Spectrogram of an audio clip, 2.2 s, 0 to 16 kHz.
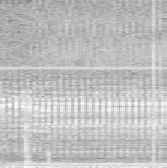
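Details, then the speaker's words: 1995 Honda Astrea Grand 100cc idling with a quick light ticking over the exhaust beat; oil rarely changed, seal damaged, and the noise began after fitting a Jupiter seal; reportedly the seal rises and gets struck. Cause unconfirmed. "klikliklik gitu katanya sih seernya ini apa namanya kenaikle jadi kebentur gitu jadi Bunyi"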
